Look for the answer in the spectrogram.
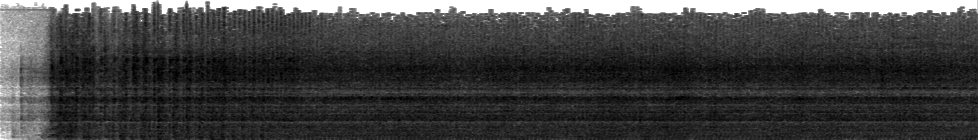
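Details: Old Briggs thatcher mower started with dirty air filter removed, expected to smoke: small engine catches and settles into a buzzy, uneven run with a ragged beat; rough running attributed to dust-choked air filter.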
